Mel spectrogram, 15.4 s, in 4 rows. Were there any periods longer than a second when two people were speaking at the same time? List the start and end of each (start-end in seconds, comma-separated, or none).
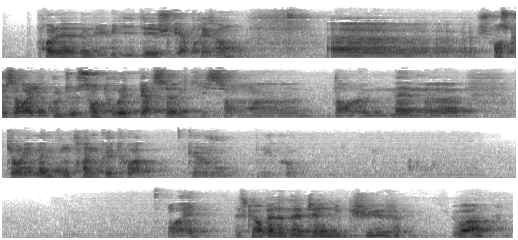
none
